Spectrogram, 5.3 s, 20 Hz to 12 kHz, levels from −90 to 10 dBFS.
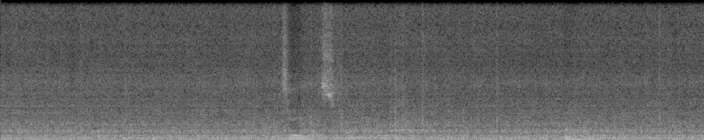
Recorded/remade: remade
